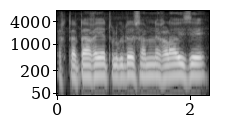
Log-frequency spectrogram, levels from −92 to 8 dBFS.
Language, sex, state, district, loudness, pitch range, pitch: Bengali, male, Assam, Hailakandi, -14 LUFS, 140-150 Hz, 145 Hz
